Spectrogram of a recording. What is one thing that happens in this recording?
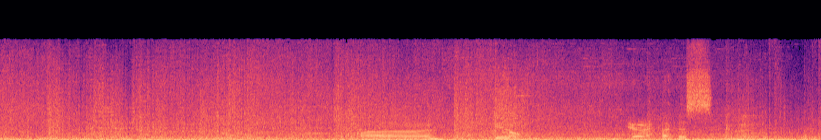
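Heavy blows crash and thud in a fierce fight.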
